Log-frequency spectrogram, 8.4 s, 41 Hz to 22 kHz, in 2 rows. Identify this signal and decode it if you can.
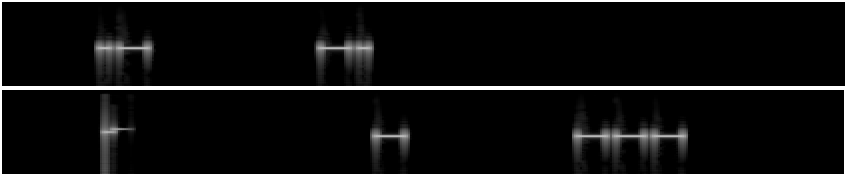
Morse code, heard as a keyed tone, about 25 wpm, spaced as for 9 wpm, 700 Hz. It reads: AN TO
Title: 6x Character Spacing - Top 100 Words - 25wpm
